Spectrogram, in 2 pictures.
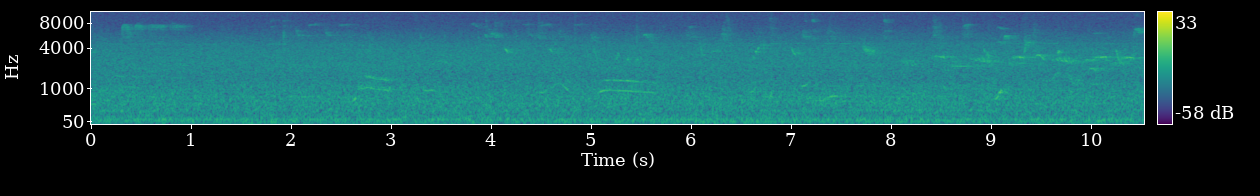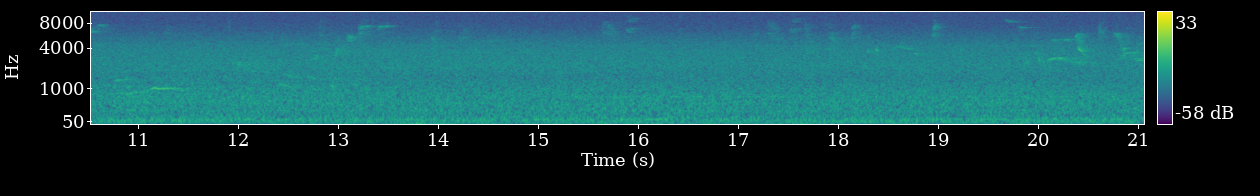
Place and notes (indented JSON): {
  "title": "Auenheim, Niederaußem power plant - ambience near cooling towers",
  "date": "2011-05-25 20:05:00",
  "description": "hum and noise from inside the the power plant and cooling towers",
  "latitude": "50.99",
  "longitude": "6.66",
  "altitude": "81",
  "timezone": "Europe/Berlin"
}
